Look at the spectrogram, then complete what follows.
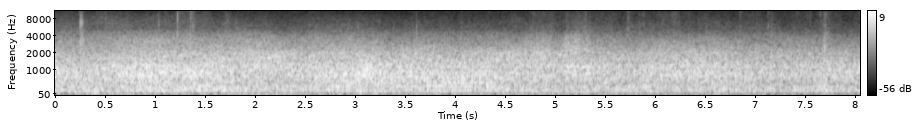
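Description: Steady outdoor traffic noise, an even roar of road traffic with a few faint ticks.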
